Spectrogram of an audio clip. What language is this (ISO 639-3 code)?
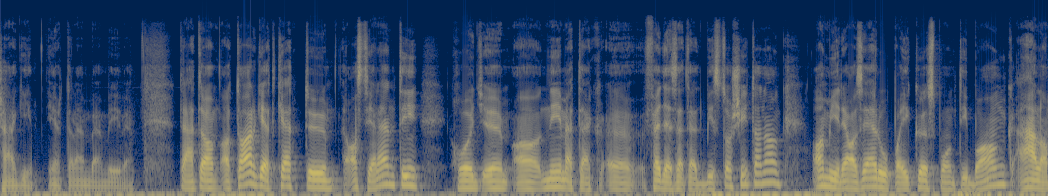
hun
